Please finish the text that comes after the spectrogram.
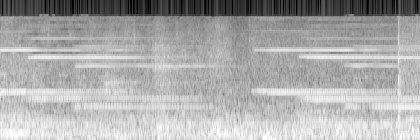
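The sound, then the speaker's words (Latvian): A parliament's voting call bell rings steadily for several seconds before a vote on a bill, a sustained metallic tone at an even level over a low murmur in the chamber. “Lūdzu, zvanu.”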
